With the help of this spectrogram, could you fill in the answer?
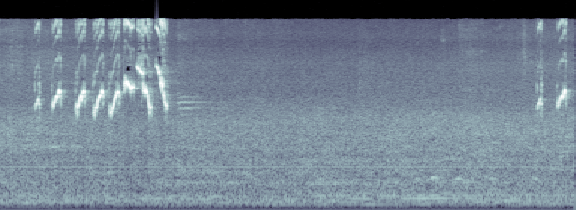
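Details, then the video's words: Tui tui singing by a caged double-collared seedeater in Rio de Janeiro, Brazil: a lively run of about eight rising whistled notes with sharp downswept ones at the end, long silence, then two more notes. "Coleiro TUI TUI MUSTANG dando um show de cantoria"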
